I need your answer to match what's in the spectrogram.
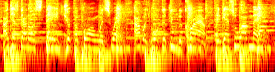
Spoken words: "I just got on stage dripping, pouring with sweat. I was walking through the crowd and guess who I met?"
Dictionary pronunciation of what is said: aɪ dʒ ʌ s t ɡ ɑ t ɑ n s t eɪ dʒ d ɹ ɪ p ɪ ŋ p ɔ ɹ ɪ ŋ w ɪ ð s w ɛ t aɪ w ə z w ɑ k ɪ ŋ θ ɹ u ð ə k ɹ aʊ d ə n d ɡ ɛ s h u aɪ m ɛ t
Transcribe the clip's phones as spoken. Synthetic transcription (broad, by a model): aɪ dʒ ʌ s ɡ ɑ t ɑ l s t eɪ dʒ d ɹ ɪ p ɪ ŋ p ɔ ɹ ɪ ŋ w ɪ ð s w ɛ t aɪ w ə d w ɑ k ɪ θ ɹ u ð ə k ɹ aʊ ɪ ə n ɡ ɛ s h u aɪ m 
